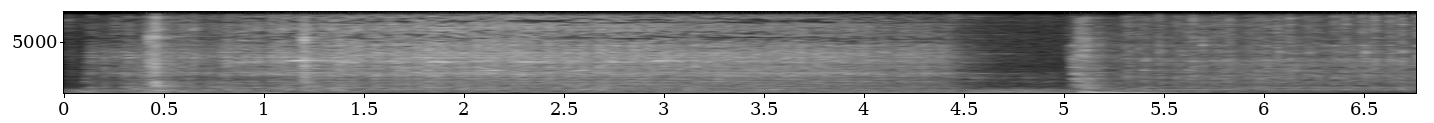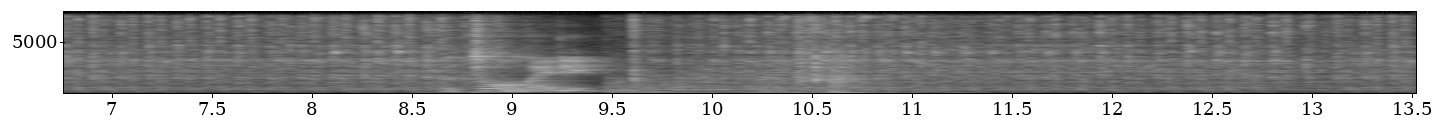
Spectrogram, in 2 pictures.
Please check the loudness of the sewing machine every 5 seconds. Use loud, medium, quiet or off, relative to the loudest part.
loud, medium, medium.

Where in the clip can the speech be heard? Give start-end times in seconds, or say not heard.
8.6-9.3.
